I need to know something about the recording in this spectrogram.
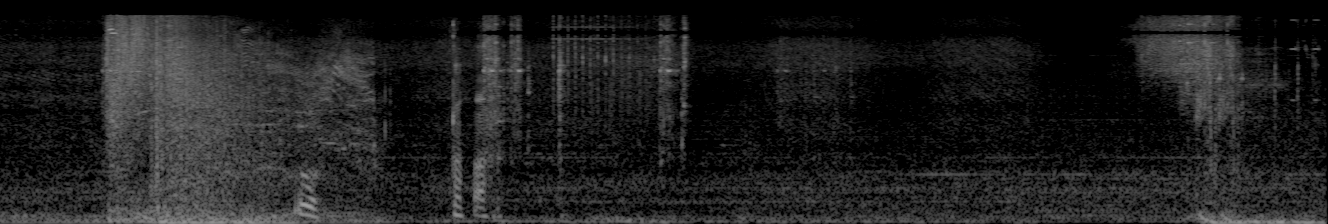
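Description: Jet thrusters hiss and roar in bursts.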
